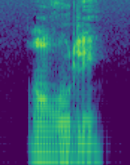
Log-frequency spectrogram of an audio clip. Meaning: 1. to wind, curl (around) 2. to hide (to remove from display) 3. to make out with, to score with, to get off with (to kiss someone)
- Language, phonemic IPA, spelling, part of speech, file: French, /ɑ̃.ʁu.le/, enrouler, verb, Fr-enrouler.ogg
